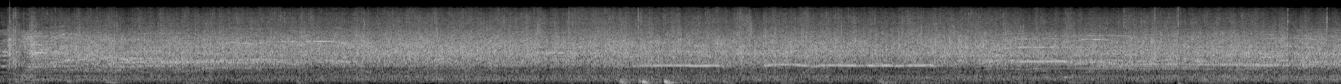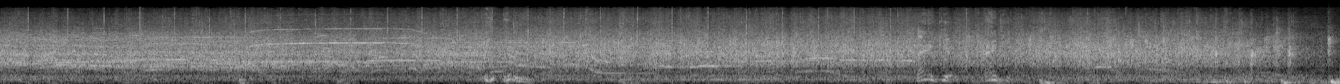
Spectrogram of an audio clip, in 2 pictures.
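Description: Sustained, dense audience applause for the words "Liberty, freedom, and the pursuit of happiness" fills the whole stretch at a steady loud level, with scattered whoops and cheers rising above the clapping.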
